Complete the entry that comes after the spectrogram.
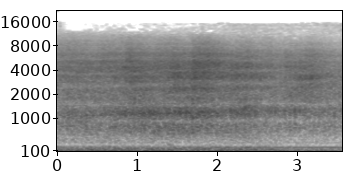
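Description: A propeller airplane's engine drones steadily and fairly loud, a constant roar with a low rumbling hum and no voices, as the plane takes off at night from the end of the runway at Lisbon Airport.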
